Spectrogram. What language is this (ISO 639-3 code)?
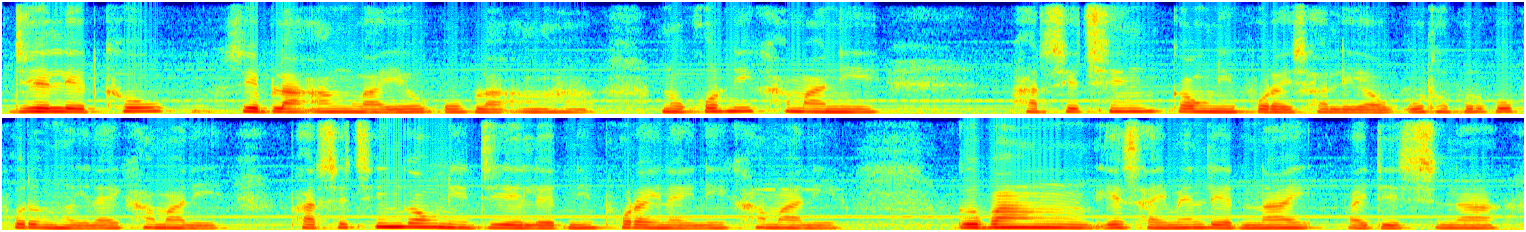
brx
